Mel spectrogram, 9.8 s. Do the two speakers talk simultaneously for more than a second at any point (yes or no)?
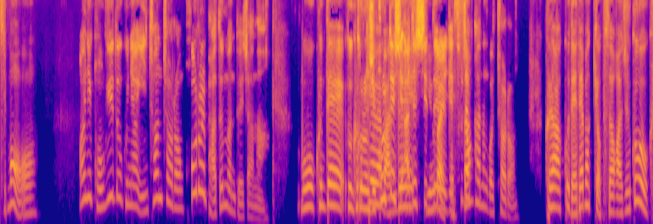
yes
